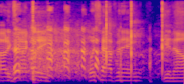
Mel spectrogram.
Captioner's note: laughter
